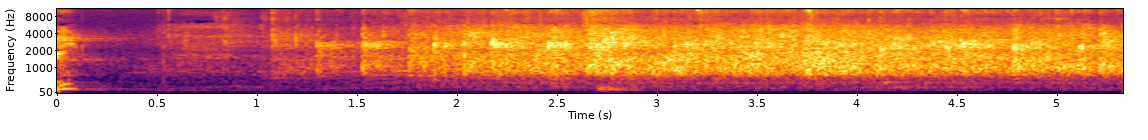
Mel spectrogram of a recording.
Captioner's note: audience applauds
